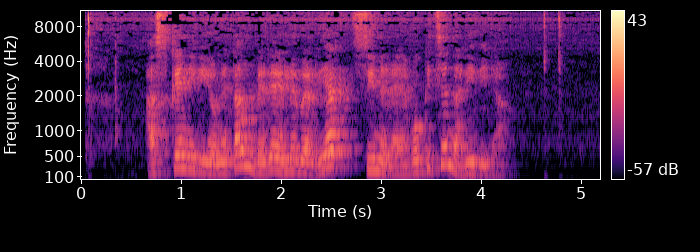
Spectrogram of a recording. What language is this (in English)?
Basque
